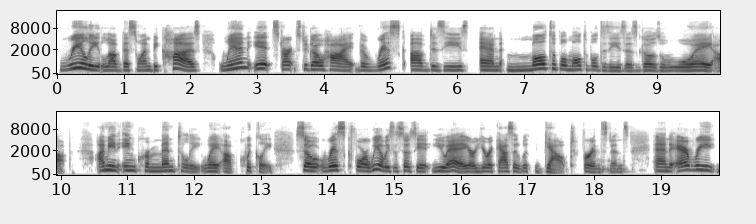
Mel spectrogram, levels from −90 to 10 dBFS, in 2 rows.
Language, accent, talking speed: English, American, 135 wpm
